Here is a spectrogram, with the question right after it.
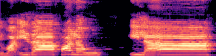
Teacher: واو ساکن، پہلے حرف کے اوپر زبر ہے تو اس واو کو واو لین کہتے ہیں، یعنی لمبا نہیں کرتے۔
